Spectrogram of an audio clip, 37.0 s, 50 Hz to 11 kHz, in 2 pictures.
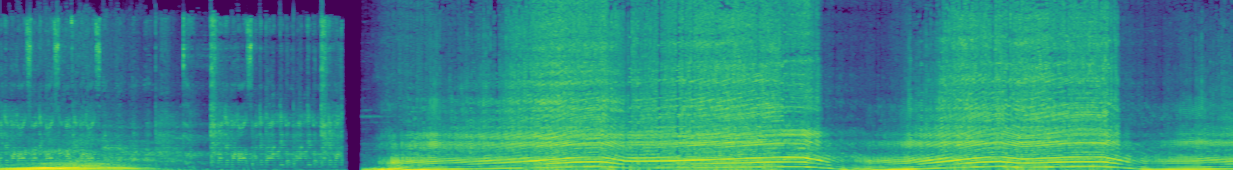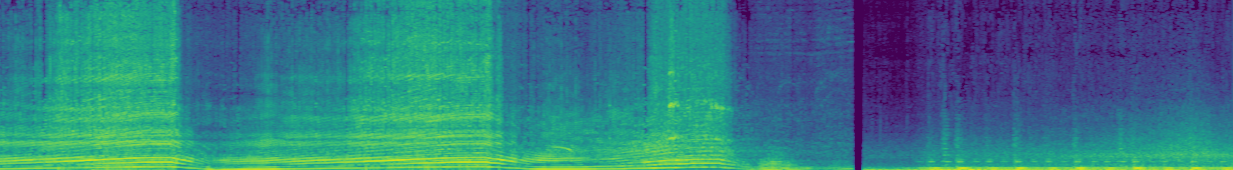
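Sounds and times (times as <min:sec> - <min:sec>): car engine revving: 0:00.0 - 0:02.7, 0:05.4 - 0:36.9.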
